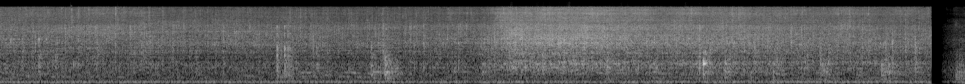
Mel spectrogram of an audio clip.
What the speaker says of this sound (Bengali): ছোট একটা পেঁয়াজ আমি কুচিয়ে নিয়েছি। এটাকে একটু ভেজে নেব।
